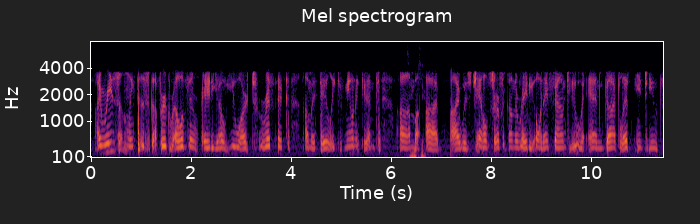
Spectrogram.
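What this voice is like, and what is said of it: Voice affected by a cold. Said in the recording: “I have a little cold.”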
